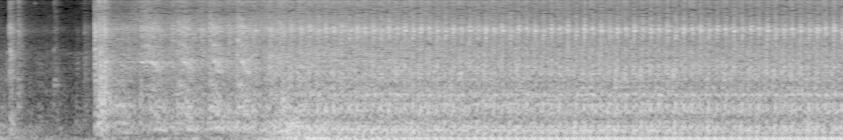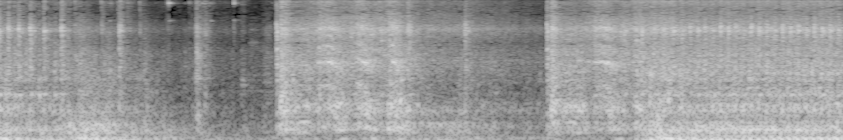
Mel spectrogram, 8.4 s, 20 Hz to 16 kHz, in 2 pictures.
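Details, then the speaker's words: 2011 Mitsubishi L300 diesel, hard starting and down on power, after injection pump adjustment (original pump, not overhauled): cranks briefly and catches, idle sags and recovers; starts much better but still not crisp. "kita coba Soccer kalau dibandingkan dengan ya sangat jauh sekali ya memang ini tidak nyes cuman masih bisa dipakai teman-teman ya"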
